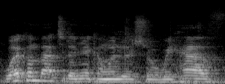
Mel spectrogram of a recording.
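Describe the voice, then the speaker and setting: A man's voice: mid-range voice, fast talker, over loud music. Challenging male talk show host, echoey studio. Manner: teasing, challenging questions. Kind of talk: casual studio interview. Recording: echoey studio with background noise.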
